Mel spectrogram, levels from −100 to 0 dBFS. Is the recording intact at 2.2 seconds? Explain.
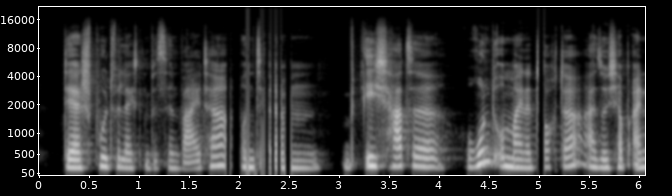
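No. Around 2.2 seconds the audio sits inside a Bluetooth dropout running from 1.87 to 2.53 s. Over those 650 ms the speech cuts out repeatedly in short gaps that add up to about 366 ms of silence, the longest lasting 81 ms. After each gap the speech resumes further along, as though it had kept playing. The likely cause is audio packets reaching the headphones too late and being discarded, leaving the output silent until the next good packet arrived.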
